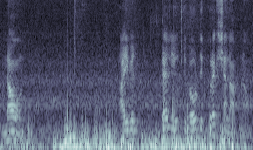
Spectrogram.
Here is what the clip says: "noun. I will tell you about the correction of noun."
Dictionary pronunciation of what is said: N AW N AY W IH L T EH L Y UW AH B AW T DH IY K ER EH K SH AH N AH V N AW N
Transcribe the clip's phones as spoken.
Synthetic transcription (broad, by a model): N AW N AY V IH L T EH L Y UW AH B AW T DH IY K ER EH K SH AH N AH P N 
